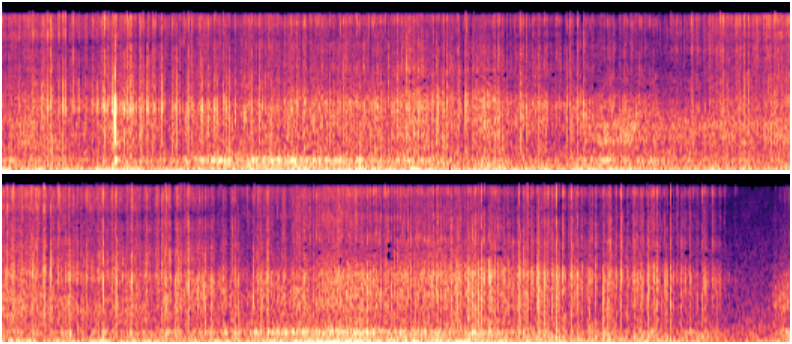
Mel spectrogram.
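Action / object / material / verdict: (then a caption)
scrape / foam microphone windscreen / foam / none. A blue foam windscreen on a round studio microphone is scratched with the long acrylic nails of both hands. The result is a steady, dense crackling and rustling with a low rumble and a brighter mid band, staying fairly even throughout before a brief dip at the end.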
